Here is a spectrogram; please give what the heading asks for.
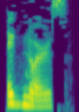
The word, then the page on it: ignores: British English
